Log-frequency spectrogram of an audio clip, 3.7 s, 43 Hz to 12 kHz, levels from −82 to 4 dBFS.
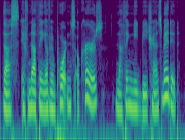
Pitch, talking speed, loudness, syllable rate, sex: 165 Hz, 160 wpm, -20 LUFS, 5.6 syllables/s, female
